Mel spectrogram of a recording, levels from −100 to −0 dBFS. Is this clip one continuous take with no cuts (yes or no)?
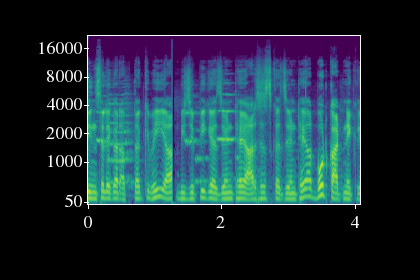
no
